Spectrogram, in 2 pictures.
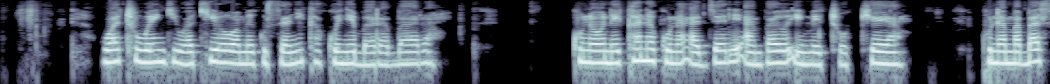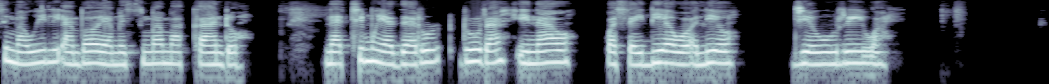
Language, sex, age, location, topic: Swahili, female, 18-24, Nairobi, health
